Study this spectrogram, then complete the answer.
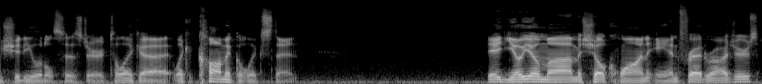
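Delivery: usual speaking voice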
